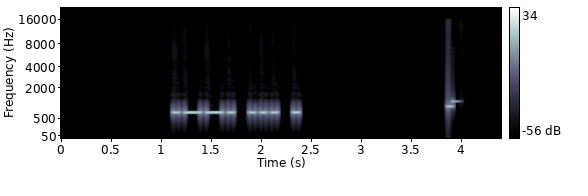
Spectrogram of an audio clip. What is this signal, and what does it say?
Morse code, heard as a keyed tone, about 22 wpm, 700 Hz. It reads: PSE
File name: Top 90 QSO Elements - 4x Character Spacing - 22wpm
